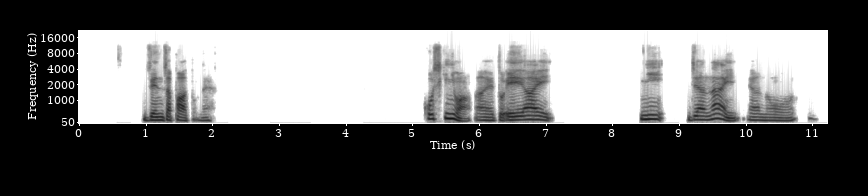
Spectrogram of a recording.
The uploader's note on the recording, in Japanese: ２０２３年３月２９日に開催した ZOOMライブの模様です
